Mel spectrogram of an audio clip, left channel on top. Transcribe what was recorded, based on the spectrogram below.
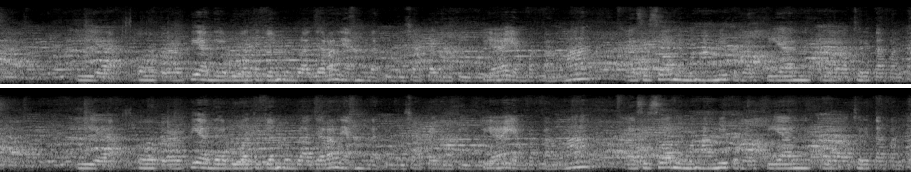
Iya, berarti ada 2 tujuan pembelajaran yang hendak dicapai nanti Ibu ya. Yang pertama, siswa memahami pengertian cerita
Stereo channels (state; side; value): normal; both; correlation 0.37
